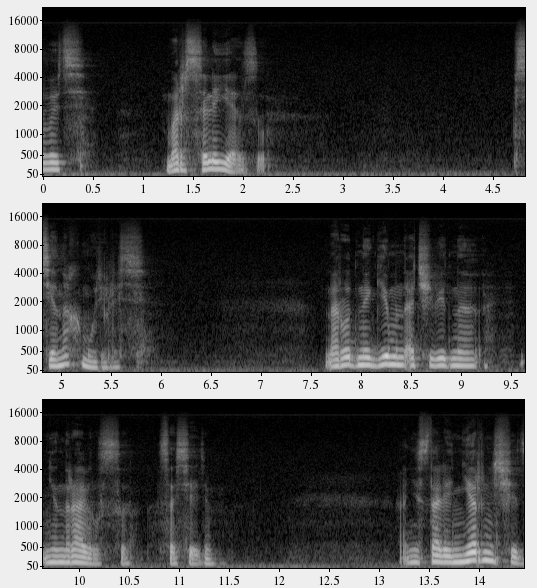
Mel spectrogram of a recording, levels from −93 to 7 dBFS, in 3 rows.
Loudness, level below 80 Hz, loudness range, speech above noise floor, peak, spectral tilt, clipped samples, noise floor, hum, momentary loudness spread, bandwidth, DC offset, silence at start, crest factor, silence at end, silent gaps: -24 LUFS; -56 dBFS; 9 LU; 33 dB; -8 dBFS; -7 dB/octave; under 0.1%; -57 dBFS; none; 20 LU; 12.5 kHz; under 0.1%; 0 s; 18 dB; 0 s; none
